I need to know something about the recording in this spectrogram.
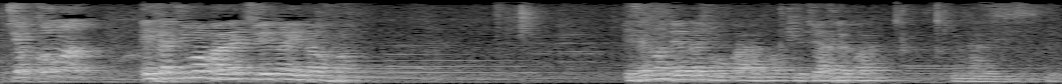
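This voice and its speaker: A man preaching a testimony sermon, telling his story with halting restarts. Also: a little high, darkish tone, faint music behind. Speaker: pastor. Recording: echoey hall, distant muffled mic.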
